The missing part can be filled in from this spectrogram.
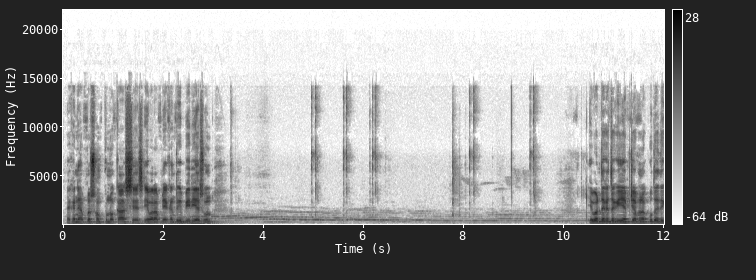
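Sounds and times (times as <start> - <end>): quiet background music: 0.0 - 12.0
sharp short clicks: 9.3 - 9.6.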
